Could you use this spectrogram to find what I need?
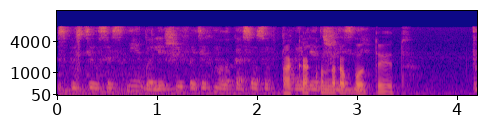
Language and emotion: Russian, neutral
